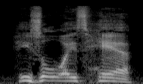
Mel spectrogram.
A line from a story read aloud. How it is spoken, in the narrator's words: he said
